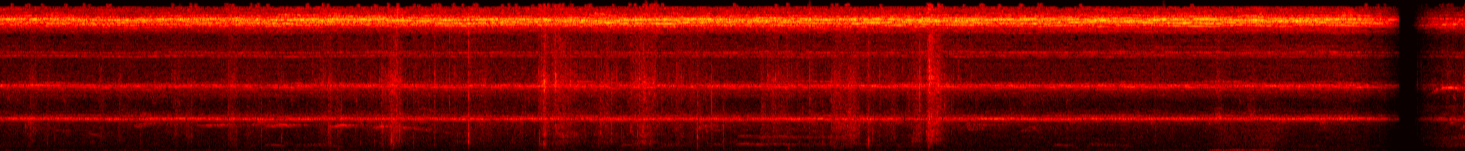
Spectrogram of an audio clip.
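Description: Forest ambience: a steady high-pitched insect drone, with short bird chirps and scattered clicks of footsteps on leaf litter and twigs. The sound cuts out for a moment near the end.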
